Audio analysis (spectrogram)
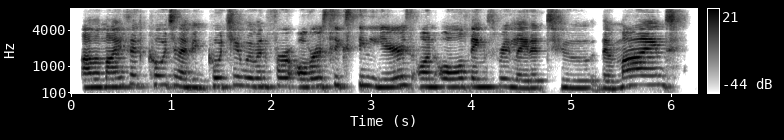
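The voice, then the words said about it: Spanish accent. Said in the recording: “the accent you hear is Spanish”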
